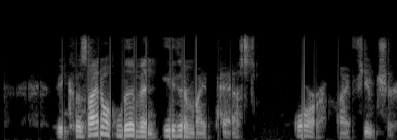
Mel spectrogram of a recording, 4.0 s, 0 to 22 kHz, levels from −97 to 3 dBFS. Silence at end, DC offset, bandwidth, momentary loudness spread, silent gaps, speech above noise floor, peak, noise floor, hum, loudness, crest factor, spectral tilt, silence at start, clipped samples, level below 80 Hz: 0 s; under 0.1%; 8 kHz; 15 LU; none; 30 dB; -18 dBFS; -68 dBFS; none; -38 LUFS; 22 dB; -5.5 dB/octave; 0.55 s; under 0.1%; -70 dBFS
